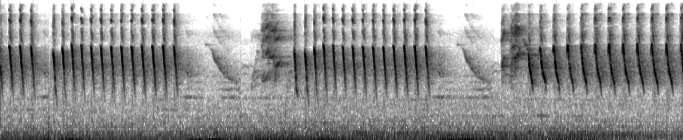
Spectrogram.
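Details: Fast, insistent rattling song of a bar-winged prinia, captured on Android for training birds: long runs of high ticking notes in three bursts, faint falling sweeps between them.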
